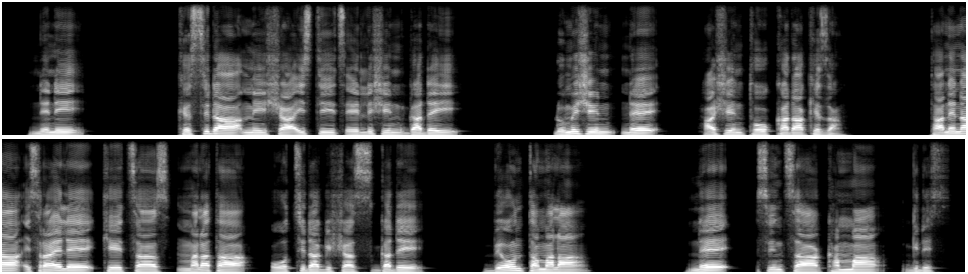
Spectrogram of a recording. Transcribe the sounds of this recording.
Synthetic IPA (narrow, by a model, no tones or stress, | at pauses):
nɛnɪ | kɛsːɪd̪ɐmiːʃːaɪst̪ːɪt͡sʼe̞ːlːɪʃɪnɡɐd̪ɛj | ɗʊmɪʃ̬ɪnːɛ | hɐʃɪnt̪o̞ːkːɐd̪ɐkɛzɐ̰ | t̪ɐnɛnɐʔɪsɾaːʔɛlɛke̞ːt͡sːaːsmɐlɐt̪ɐ | o̞ːt͡sːɪd̪ɐɡɪʃːɐsɡɐd̪ɛ | bɛʔɔnt̪ːɐmɐlɐ | nɛ | sɪnt͡sːaːkɐmːa | ɡɪd̪ɛs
